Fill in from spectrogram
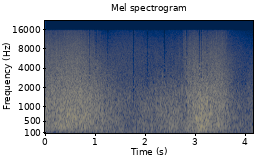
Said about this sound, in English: We would sit eating our watermelons sprinkled with salt, feeling the wind off the lake spray water on our faces and listening to the waves crashing against the bottom steps.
